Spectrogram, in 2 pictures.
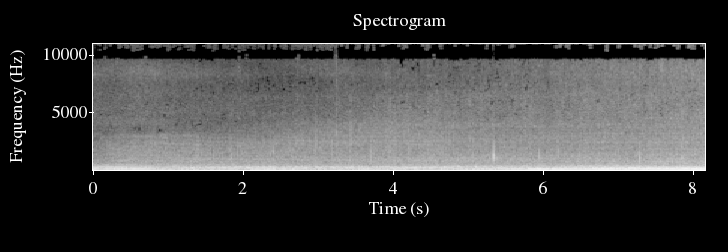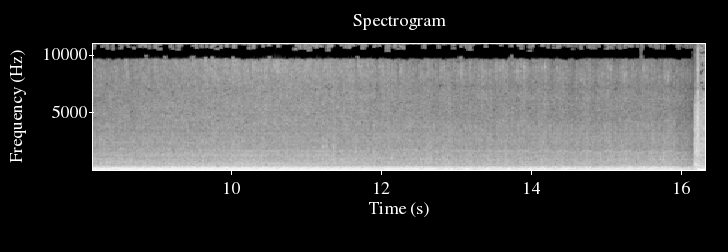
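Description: Supercharged 5.3-litre LS V8 of a Fox-body Mustang running as the car drives slowly up to the microphone. The engine grows louder about six seconds in, then holds steady and low.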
